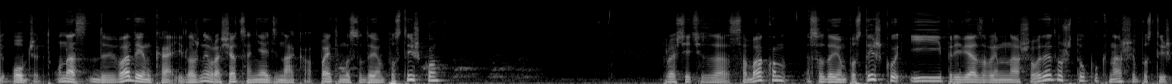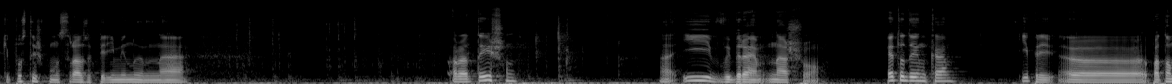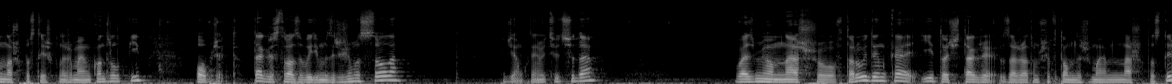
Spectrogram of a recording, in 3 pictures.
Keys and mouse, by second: 9.5 click, 11.5 click, 12.1-13.2 drag, 13.3-18.1 drag, 15.2 BackSpace, 18.4 click, 18.8 click, 21.9 shift+click, 24.3 ctrl+p, 26.4 KP_Divide, 28.6 click, 29.8-30.2 drag, 31.0-33.5 drag.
